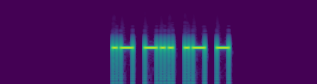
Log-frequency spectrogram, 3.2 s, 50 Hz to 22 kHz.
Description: Morse code, heard as a keyed tone, about 29 wpm, 700 Hz. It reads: ADAT
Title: All Cut Numbers - 4-Digit 30wpm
